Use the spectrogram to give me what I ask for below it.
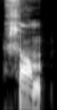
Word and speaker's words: thumb: The B is the silent letter in this word, so we say thumb.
